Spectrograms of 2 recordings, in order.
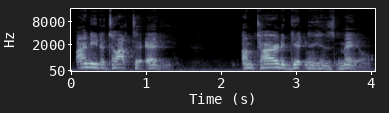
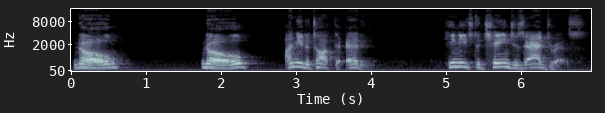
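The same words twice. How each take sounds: First: Aggravated lady. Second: Loud, higher, insistent no, no; mock the rude lady shouting him down; a loud imitation of the angry neighbour lady. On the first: Retold or imitated. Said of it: "she was really aggravated". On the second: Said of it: "she's being really rude".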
